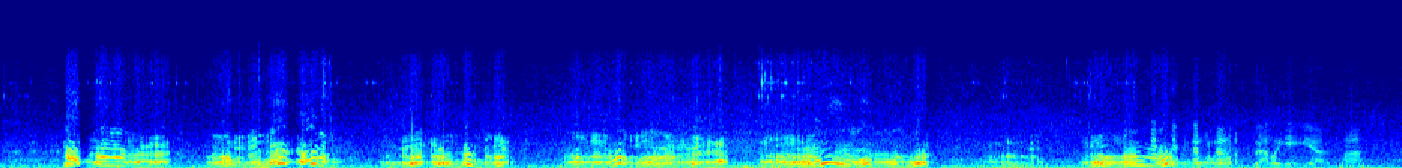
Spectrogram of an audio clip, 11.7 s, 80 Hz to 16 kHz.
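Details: A 40 lb Basset Hound barks at a 150 lb Leonberger to show it who is boss, giving loud, harsh barks and yowling bursts in quick runs about a second apart, some with a wavering pitch. Indoors.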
